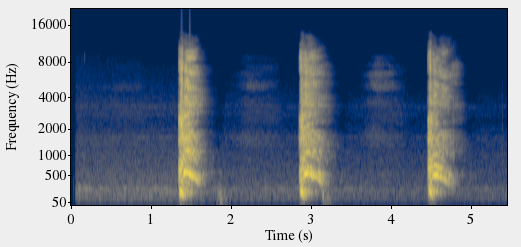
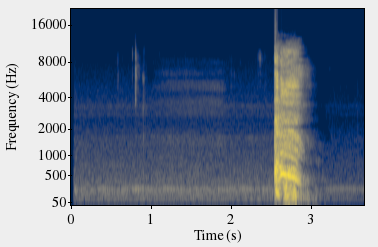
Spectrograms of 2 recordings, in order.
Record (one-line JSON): {"three_cough_length": "5.5 s", "three_cough_amplitude": 29974, "three_cough_signal_mean_std_ratio": 0.3, "cough_length": "3.7 s", "cough_amplitude": 32767, "cough_signal_mean_std_ratio": 0.25, "survey_phase": "beta (2021-08-13 to 2022-03-07)", "age": "45-64", "gender": "Male", "wearing_mask": "No", "symptom_none": true, "smoker_status": "Never smoked", "respiratory_condition_asthma": false, "respiratory_condition_other": false, "recruitment_source": "REACT", "submission_delay": "2 days", "covid_test_result": "Negative", "covid_test_method": "RT-qPCR"}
